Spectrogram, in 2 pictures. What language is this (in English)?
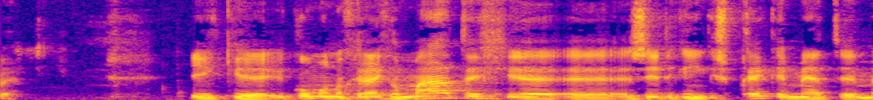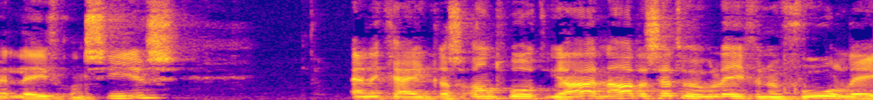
Dutch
